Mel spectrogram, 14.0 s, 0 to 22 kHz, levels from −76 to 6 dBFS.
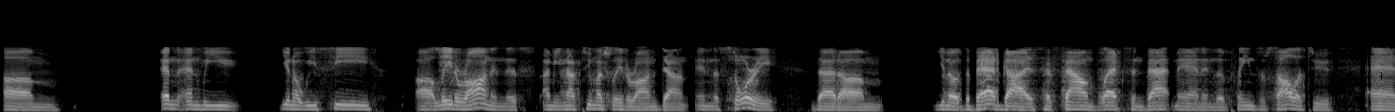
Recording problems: garbled, watery; badly; nothing above 3.5 kHz
abrupt cut into speech; at the end

